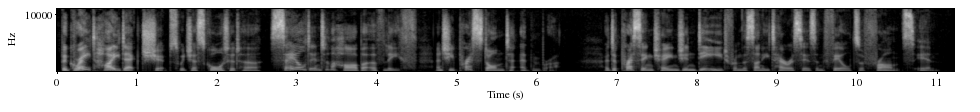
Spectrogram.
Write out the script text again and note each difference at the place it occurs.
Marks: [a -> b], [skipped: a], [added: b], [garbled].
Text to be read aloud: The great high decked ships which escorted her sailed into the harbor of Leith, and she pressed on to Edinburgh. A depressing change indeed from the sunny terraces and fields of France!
The great high decked ships which escorted her sailed into the harbor of Leith, and she pressed on to Edinburgh. A depressing change indeed from the sunny terraces and fields of France! [added: In]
